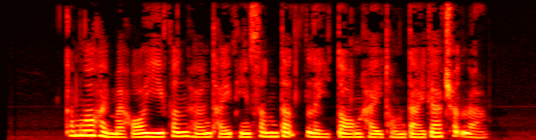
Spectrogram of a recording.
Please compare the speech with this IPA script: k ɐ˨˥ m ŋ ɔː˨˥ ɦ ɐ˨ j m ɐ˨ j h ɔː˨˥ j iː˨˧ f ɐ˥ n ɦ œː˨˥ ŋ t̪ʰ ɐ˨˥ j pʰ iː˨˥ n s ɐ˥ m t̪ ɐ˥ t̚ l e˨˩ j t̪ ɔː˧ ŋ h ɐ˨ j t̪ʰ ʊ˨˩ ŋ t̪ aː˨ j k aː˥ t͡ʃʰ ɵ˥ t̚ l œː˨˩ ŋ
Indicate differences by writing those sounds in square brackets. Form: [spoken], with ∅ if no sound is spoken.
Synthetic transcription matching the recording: k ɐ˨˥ m ŋ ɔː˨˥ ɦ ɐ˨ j m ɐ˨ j h ɔː˨˥ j iː˨˧ f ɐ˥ n ɦ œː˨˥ ŋ t̪ʰ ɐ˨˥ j pʰ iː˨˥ n s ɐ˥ m t̪ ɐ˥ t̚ l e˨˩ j t̪ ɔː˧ ŋ h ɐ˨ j t̪ʰ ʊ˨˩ ŋ t̪ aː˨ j k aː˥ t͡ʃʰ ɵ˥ t̚ l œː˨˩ ŋ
